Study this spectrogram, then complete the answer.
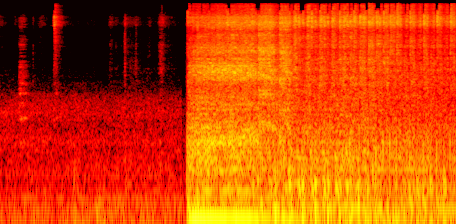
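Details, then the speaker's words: Ariens snowblower idling after its ethanol-fouled carburetor was cleaned: the idle lopes up and down instead of holding steady; fine carburetor adjustment can fix it, and it cleared up after a minute or two of running. "now I'm sure you can hear the idle is kind of loping a little bit up and down up and down up and down it's not really staying super steady"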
